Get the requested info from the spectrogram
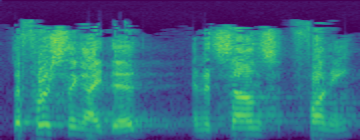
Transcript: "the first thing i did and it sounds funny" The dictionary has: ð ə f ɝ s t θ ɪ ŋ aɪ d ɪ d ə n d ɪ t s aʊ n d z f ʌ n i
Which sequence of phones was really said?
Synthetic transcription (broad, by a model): ð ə f ɝ s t θ ɪ ŋ aɪ d ɪ d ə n ɪ t s aʊ n d z f ʌ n i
